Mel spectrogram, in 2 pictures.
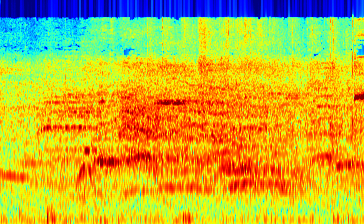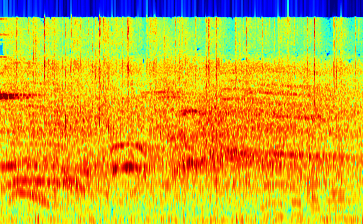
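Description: Spectators cheer and shout.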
